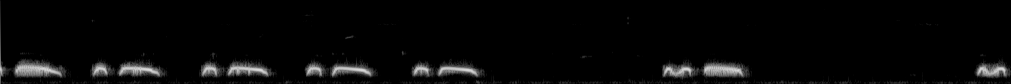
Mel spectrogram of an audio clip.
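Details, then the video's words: Spotted dove males challenging each other, wild birds fighting, 2020. Quick runs of two-part coos, a short note then a longer falling one, repeat rapidly for five seconds. After a pause, one more pair comes, and another begins at the end. "Tiếng chim cu gáy bổi đấu bổi cực chất cực hay dùng cho anh em đánh kích bổi trống đánh nhau"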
